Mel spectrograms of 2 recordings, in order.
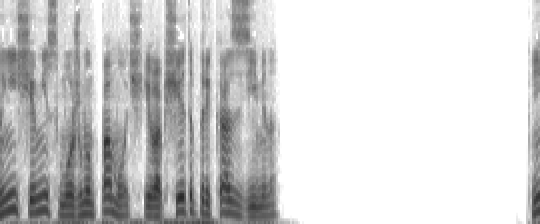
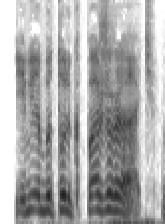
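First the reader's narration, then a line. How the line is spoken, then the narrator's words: Good-natured old man's snort. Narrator (Russian): беззлобно хмыкнул старый абордажник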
